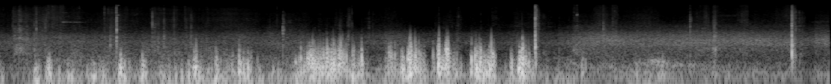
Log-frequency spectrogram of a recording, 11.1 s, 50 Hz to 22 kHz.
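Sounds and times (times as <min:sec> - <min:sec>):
baseball smacking into leather mitt: 0:07.1 - 0:07.4, 0:10.5 - 0:10.8.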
